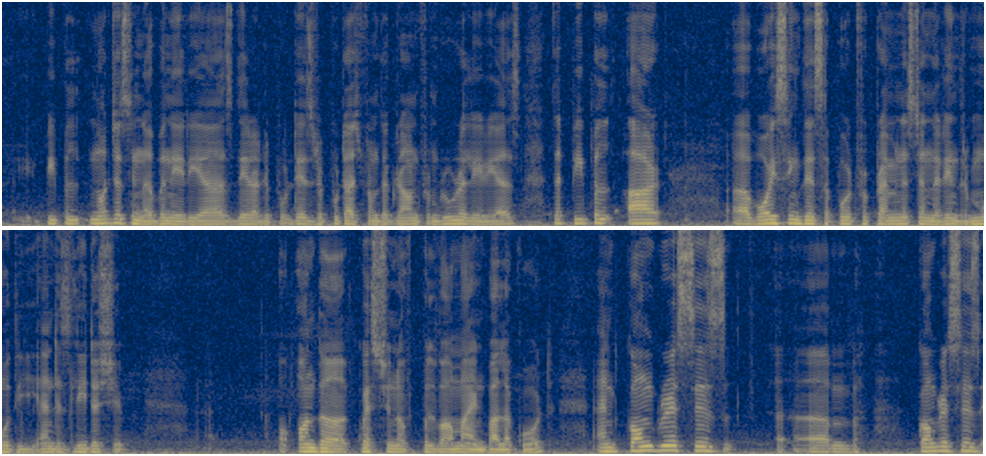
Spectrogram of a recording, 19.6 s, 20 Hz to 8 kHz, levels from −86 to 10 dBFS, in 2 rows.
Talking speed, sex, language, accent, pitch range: 125 wpm, male, English, Indian, 105-130 Hz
